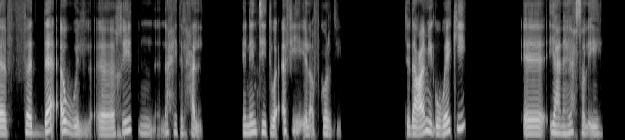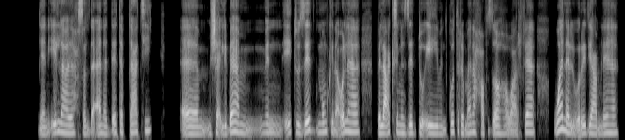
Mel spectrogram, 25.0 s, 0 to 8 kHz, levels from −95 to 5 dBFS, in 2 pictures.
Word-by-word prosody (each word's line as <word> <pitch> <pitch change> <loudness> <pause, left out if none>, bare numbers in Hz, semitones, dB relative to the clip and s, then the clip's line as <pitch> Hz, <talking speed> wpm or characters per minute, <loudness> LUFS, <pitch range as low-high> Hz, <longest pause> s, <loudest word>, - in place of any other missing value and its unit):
فده 170 - +2
أول 155 - 0
آآ، 135 0 +1
خيط 200 +9 -1
ن 170 +10 -12
ناحية 180 -1 -7
الحل، 155 0 -4 0.8
إن 165 +1 0
أنتِ 195 +2 +1
توقفي 160 - -2
الأفكار 155 +1 -3
دي. 140 - -20 1.3
تدعمي 155 +8 +5
جواكِ. 195 - +1 1.2
آآ، 150 0 +3
يعني 165 -3 +1
هيحصل 190 +4 -2
إيه؟ 150 0 -4 1.2
يعني 145 - -3
إيه 180 - +2
اللي 195 0 +1
هيحصل، 170 -3 +1
ده - - -1
أنا 165 -2 0
الداتا 160 +4 -2
بتاعتي 155 - -2 0.6
آآ، 150 +1 +4
مشقلباها 160 +6 +3
من 180 0 -6
A - - -7 0.2
to - - 0
Z 200 +7 +5
ممكن 190 +1 -3
أقولها 195 +1 +2 0.3
بالعكس 165 +2 +4
من 175 -2 -3
Z 170 +2 +1 0.2
to - - +2
A - - +2 0.2
من 155 - -7
كتر 190 -3 -3
ما 170 - -3
أنا 190 +1 -1
حافظاها 165 -5 -2
وعارفاها 185 0 -1 0.4
وأنا 230 -1 +5
اللي 170 -1 0
already 175 - -2
عاملاها، 175 +2 -1
175 Hz, 120 wpm, -24 LUFS, 155-195 Hz, 1.3 s, تدعمي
